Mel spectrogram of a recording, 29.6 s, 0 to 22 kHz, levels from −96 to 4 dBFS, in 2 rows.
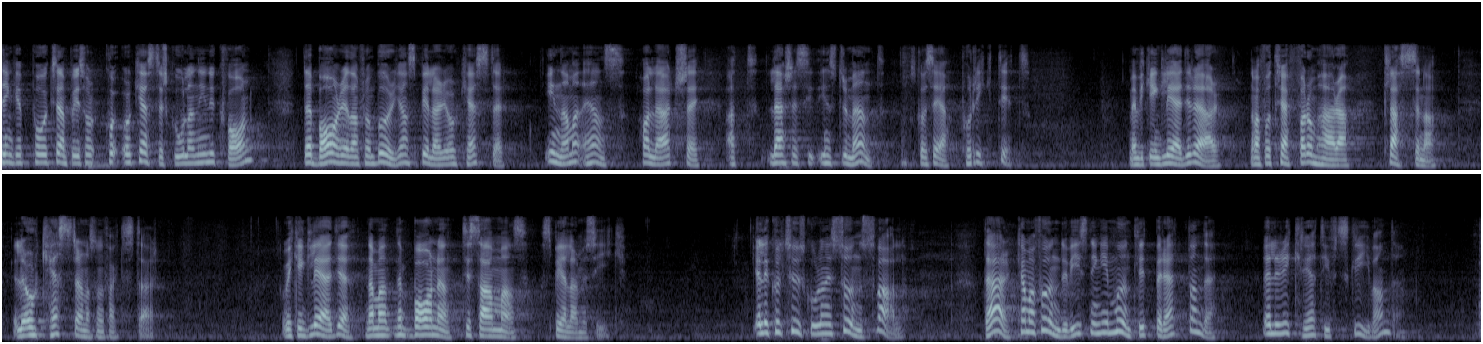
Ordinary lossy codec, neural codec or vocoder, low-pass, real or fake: none; none; none; real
